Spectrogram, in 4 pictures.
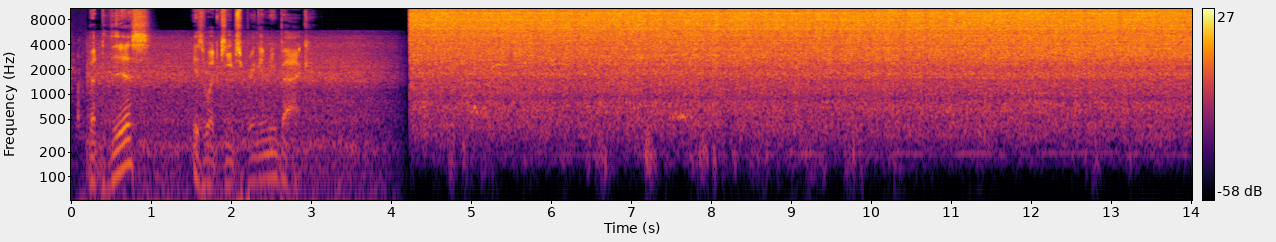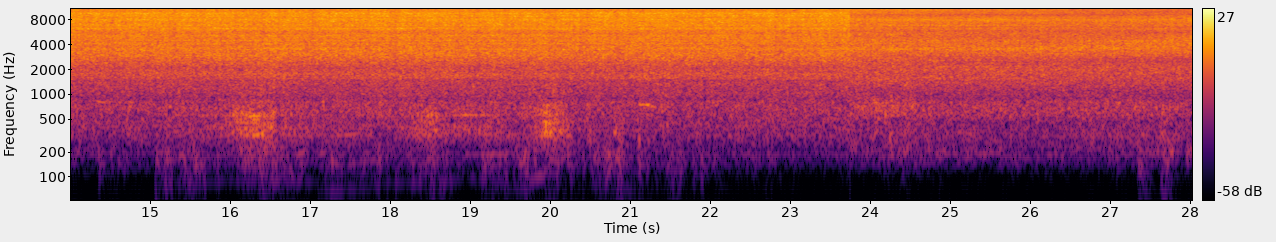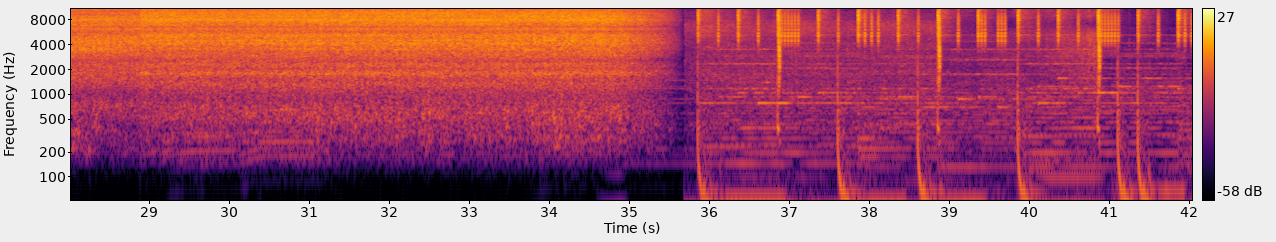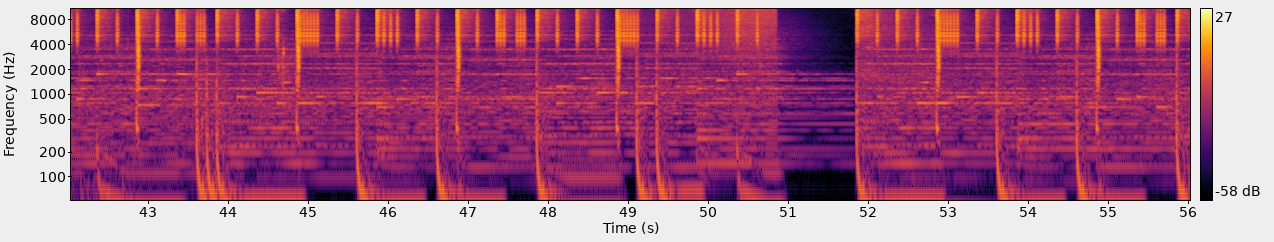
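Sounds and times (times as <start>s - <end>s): waterfall pouring: 4.2s - 42.4s.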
